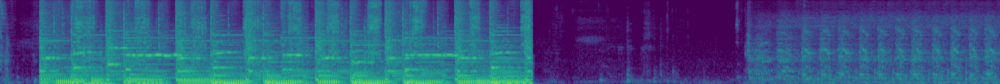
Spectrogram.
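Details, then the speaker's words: Car that ran well after earlier repair work now cranks without starting: after music, the starter turns evenly about three times a second but it never catches. The fuel pump is audible, so the fuel filter is ruled out; cause still unknown. "Oh, You can hear the pump, can't you? so frustrating. So, it's not the fuel filter."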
